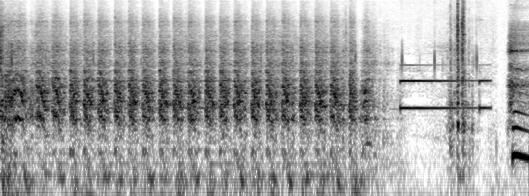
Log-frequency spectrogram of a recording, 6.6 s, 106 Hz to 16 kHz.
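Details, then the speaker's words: 2000 Dodge Ram 2500 5.9 Cummins, 5-speed, after sitting three years: slow, steady clicking about 2.5 per second with key held, engine never cranks; owner suspects the battery needs a charge. "Dang it. I hear it clicking. I don't know if you guys can, but I do. Yeah, it's gonna need a charge before it decides to crank over."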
